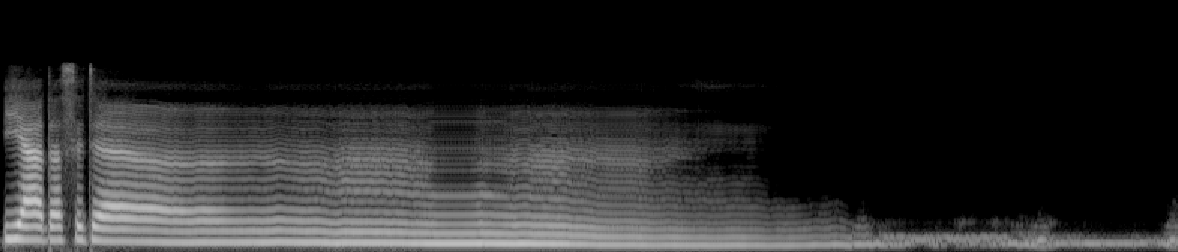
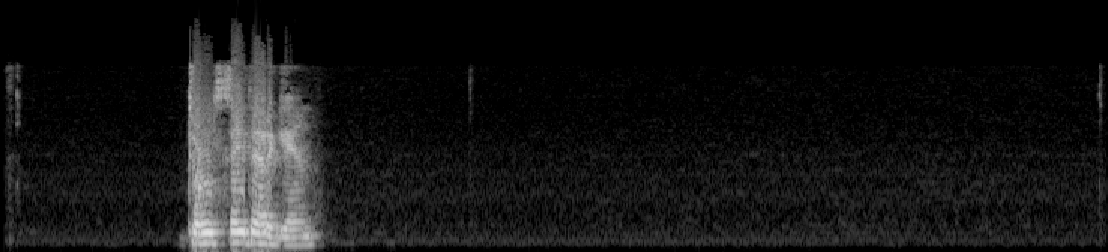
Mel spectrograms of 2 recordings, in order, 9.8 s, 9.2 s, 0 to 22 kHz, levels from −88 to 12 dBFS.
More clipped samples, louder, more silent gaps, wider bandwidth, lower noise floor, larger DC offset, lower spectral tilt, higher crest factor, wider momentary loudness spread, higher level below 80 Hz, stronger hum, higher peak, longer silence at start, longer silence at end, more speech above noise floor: neither; second, -19 LUFS vs -9 LUFS; neither; second, 8 kHz vs 11 kHz; second, -39 dBFS vs -65 dBFS; neither; first, -8.5 dB/octave vs -4.5 dB/octave; about the same, 20 dB vs 16 dB; first, 22 LU vs 13 LU; second, -60 dBFS vs -52 dBFS; neither; about the same, 0 dBFS vs 0 dBFS; second, 0 s vs 1.55 s; second, 0 s vs 6.6 s; second, 23 dB vs 57 dB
